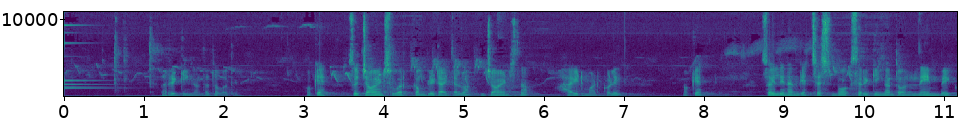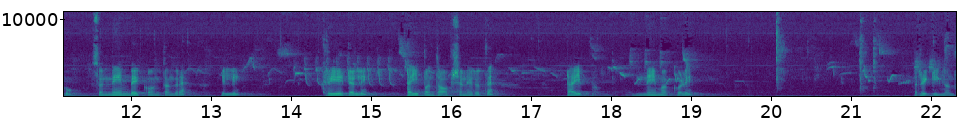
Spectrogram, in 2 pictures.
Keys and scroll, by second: 0.0-1.1 typing, 4.4 q, 6.0 ctrl+h, 17.9 ctrl+a, 18.2 ctrl+v, 19.9-21.7 typing.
